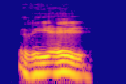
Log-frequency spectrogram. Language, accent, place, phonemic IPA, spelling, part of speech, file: German, Germany, Berlin, /ʁeˈɛl/, reell, adjective, De-reell.ogg
- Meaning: 1. decent, solid, fair (of a company or person) 2. real 3. the property of being an element of the set of real numbers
